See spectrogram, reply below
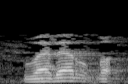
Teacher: Pada ketika di waqaf ini akan lebih berat lagi karena depannya adalah qaf yang memiliki sifat tafkhim dengan sifat isti'la'nya, isti'la'nya dan juga qalqalah yang wusta, ya, yang tengah-tengah karena di waqaf.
